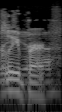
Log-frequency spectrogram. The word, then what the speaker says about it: Kleiper: Somebody tell Joe the Israelis guy's name is pronounced Kleiper.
